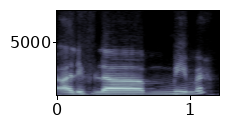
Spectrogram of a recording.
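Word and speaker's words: الم: Dan cara baca dia kena baca alif lam mim. Jangan baca alam pula.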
